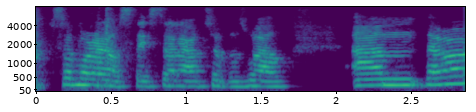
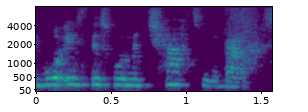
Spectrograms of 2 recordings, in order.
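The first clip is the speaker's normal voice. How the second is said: ordinary delivery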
